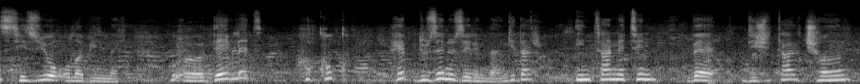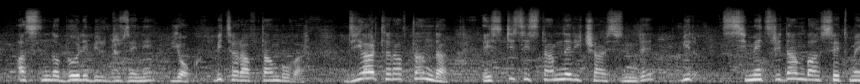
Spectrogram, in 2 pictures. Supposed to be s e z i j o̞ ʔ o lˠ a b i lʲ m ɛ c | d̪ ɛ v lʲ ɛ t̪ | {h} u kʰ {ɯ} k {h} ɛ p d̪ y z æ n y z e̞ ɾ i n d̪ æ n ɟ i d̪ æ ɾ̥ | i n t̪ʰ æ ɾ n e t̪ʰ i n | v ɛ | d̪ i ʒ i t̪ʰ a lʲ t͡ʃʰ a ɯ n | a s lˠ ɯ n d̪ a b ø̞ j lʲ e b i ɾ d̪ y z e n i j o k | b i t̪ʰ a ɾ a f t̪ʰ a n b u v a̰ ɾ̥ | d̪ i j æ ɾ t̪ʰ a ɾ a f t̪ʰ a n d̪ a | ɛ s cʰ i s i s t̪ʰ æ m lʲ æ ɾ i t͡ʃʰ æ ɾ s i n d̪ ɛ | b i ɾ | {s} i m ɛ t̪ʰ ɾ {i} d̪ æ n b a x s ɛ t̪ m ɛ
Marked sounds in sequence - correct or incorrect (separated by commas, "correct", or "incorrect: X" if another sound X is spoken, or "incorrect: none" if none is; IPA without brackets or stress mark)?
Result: correct, incorrect: u, correct, correct, correct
